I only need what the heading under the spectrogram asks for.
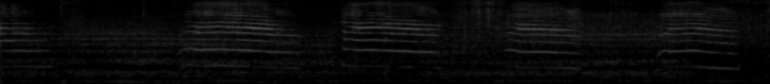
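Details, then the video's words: A neighbour kitten meows as other kittens watch in surprise: four drawn-out, bright, harmonic-rich meows, each about a second long, spaced roughly every one and a half seconds over a faint low background hum. "kittens is watching surprisingly to neighbour kitten voice meow meow"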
